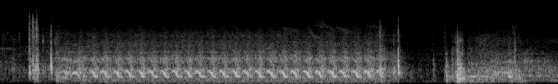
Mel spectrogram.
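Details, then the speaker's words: Rover 216 Convertible during MOT prep: steady starter cranking about three beats a second for several seconds, never fires; fuel pump not heard running, earth fault suspected, not confirmed. "come on quentin why have you stopped again [Laughter] i can't hear the pump again i don't believe it i cannot hear the pump yet again"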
